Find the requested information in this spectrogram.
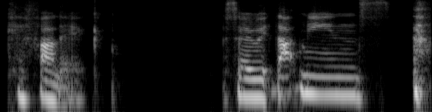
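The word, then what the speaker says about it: cephalic: I think I quite like khalic. So that means Yeah. Can you spell that for me, Kersh?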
